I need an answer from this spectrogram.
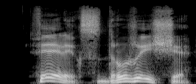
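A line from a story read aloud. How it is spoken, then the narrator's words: Loud hall-filling exclamation. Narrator (Russian): воскликнул я на весь зал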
